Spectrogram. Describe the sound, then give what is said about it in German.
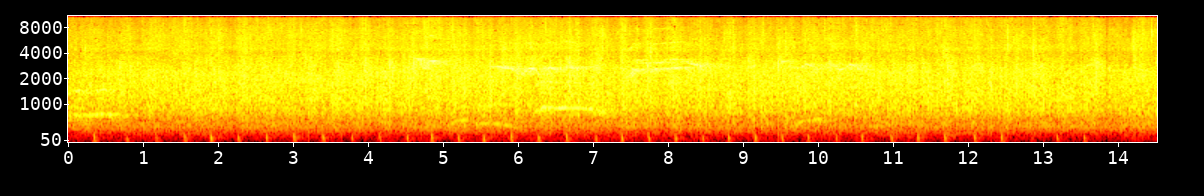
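Sustained applause from a sizable audience for a married couple, steady and dense clapping for the full stretch, with a few faint cheers or voices rising briefly above it. “Und jetzt könnt ihr den Applaus geben.”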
